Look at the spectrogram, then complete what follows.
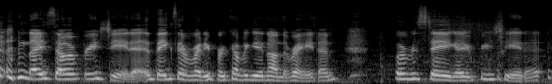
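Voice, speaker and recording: A woman races along at a very fast pace, her intonation lively, against noticeable background noise. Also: fairly high pitch for a woman. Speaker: game streamer. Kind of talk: casual live-stream chat. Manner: hesitant, many fillers.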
